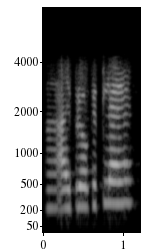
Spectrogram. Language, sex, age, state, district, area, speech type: Goan Konkani, female, 45-60, Goa, Quepem, rural, conversation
